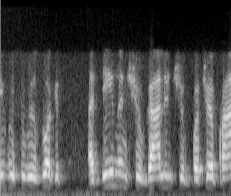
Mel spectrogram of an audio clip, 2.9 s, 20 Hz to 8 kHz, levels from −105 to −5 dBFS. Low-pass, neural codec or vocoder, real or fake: 7.2 kHz; none; real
